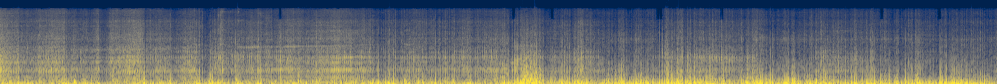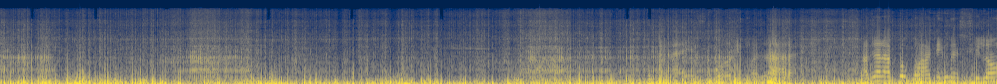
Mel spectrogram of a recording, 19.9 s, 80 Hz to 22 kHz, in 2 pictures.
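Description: A Yamaha YZF R15 V3 BS6 155cc motorcycle climbs a steep hill in fourth gear at around 4000 rpm. The engine drones steadily, loud and close, mixed with heavy wind buffeting, while the rider talks throughout.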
